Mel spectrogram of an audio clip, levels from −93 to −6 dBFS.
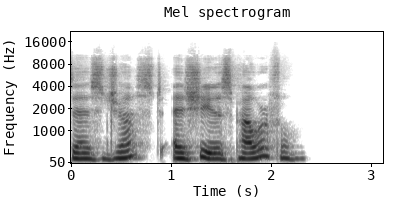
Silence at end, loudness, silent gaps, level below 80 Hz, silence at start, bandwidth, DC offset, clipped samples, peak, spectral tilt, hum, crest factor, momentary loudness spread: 0.8 s; -23 LUFS; none; -70 dBFS; 0 s; 10.5 kHz; under 0.1%; under 0.1%; -8 dBFS; -6 dB/octave; none; 16 dB; 11 LU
